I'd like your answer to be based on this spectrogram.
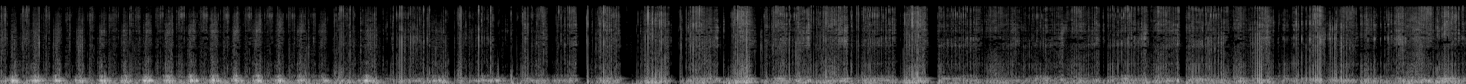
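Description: Long white acrylic nails scratch fast across the bare hollow metal mesh grille of a large black desktop microphone with no foam cover. Rapid, uneven scratching strokes produce a dense, bassy rumble with a low hum around 156 Hz, with sharp crackling clicks scattered through the whole clip.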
